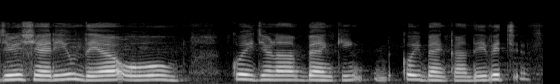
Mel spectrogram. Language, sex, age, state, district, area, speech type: Punjabi, male, 18-30, Punjab, Tarn Taran, rural, spontaneous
